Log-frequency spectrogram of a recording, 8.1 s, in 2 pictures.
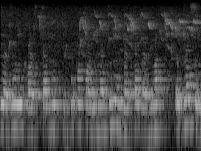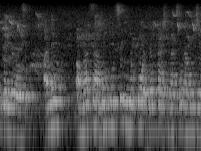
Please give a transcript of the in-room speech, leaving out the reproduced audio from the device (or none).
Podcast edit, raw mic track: none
